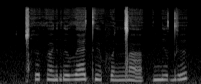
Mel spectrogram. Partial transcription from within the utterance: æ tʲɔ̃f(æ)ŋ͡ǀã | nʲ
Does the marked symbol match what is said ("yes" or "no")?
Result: no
